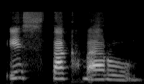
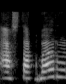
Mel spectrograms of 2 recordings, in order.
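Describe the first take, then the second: First: The word begins with an i vowel. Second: The word begins with an a vowel. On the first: The speaker calls it right. "intinya adalah kasroh" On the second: The speaker calls it wrong. "harusnya astakbaru nih. Tapi nggak boleh A"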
